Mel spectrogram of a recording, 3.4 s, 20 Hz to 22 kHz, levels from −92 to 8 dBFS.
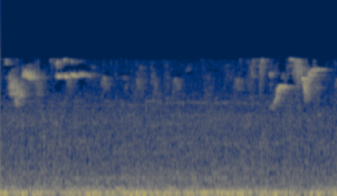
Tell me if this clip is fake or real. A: real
